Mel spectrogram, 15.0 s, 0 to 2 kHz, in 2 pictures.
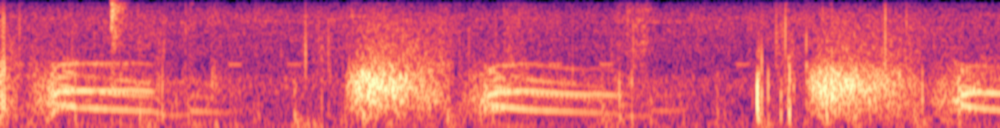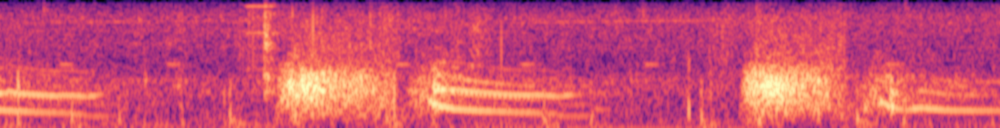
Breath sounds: Inhalation: 2.52-3.36 s, 5.98-6.95 s, 9.58-10.55 s, 13.04-14.00 s
Exhalation: 3.47-5.25 s, 7.13-8.51 s, 10.62-12.00 s, 14.06-15.00 s
Wheeze: 0.13-1.80 s, 3.47-5.25 s, 7.13-8.51 s, 10.62-12.00 s, 14.06-15.00 s

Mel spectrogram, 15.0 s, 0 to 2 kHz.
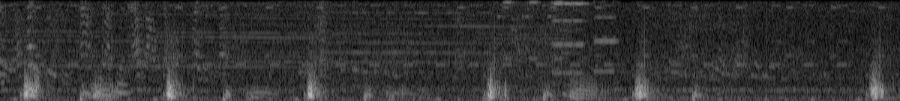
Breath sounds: Inhalation: 0.23-0.65 s, 2.62-3.30 s, 5.03-5.75 s, 8.03-8.50 s, 10.51-11.18 s
Exhalation: 1.29-2.17 s, 3.63-4.74 s, 6.00-7.38 s, 8.98-10.28 s
Wheeze: 1.90-2.20 s

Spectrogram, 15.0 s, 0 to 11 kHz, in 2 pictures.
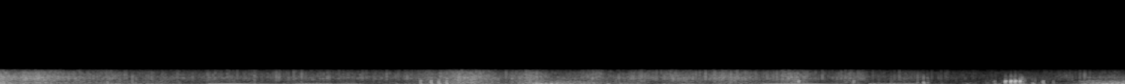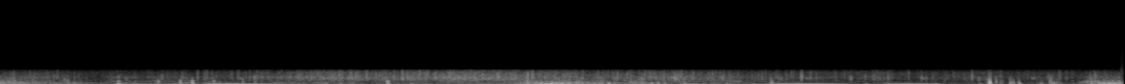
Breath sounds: Inhalation: 3.34-4.43 s, 7.19-8.15 s, 11.04-12.01 s
Rhonchi: 1.36-2.48 s, 5.07-6.26 s, 8.85-9.44 s, 12.59-13.22 s, 13.39-13.83 s
Crackles: 3.34-4.43 s, 7.19-8.15 s, 11.04-12.01 s

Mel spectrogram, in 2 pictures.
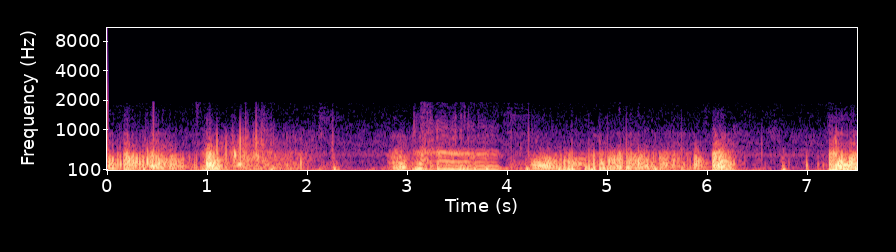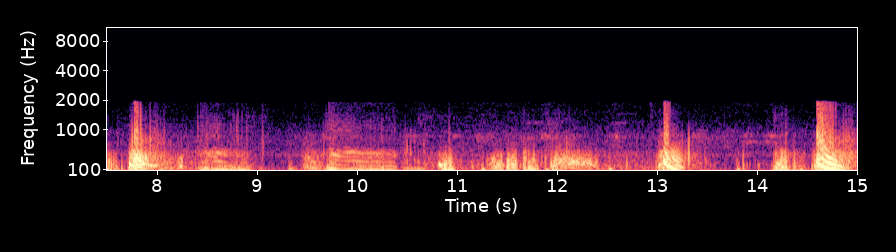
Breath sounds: Inhalation: 0.00-0.80 s, 2.70-3.94 s, 7.17-8.28 s, 9.47-11.02 s
Exhalation: 0.90-2.11 s, 4.17-6.34 s, 8.36-9.04 s, 11.23-12.55 s
Wheeze: 3.03-3.94 s, 8.36-9.04 s, 9.47-10.50 s, 13.04-13.37 s, 14.62-15.00 s
Crackles: 0.00-0.80 s, 0.90-2.11 s, 4.17-6.34 s, 7.17-8.28 s, 11.23-12.55 s

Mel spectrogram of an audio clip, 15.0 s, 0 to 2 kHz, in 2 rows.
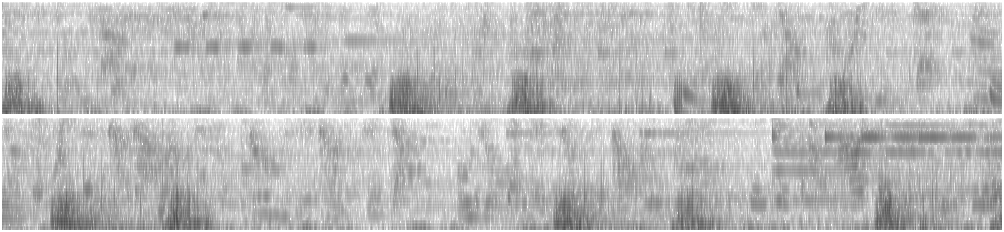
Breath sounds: Inhalation: 2.79-3.72 s, 5.26-6.07 s, 7.81-8.68 s, 11.56-12.52 s, 13.99-15.00 s
Exhalation: 3.77-4.93 s, 6.08-7.19 s, 8.69-9.83 s, 12.52-13.63 s
Wheeze: 4.97-5.25 s, 7.21-7.84 s
Crackles: 2.80-3.74 s, 5.26-6.07 s, 7.79-8.68 s, 11.56-12.52 s, 13.99-15.00 s

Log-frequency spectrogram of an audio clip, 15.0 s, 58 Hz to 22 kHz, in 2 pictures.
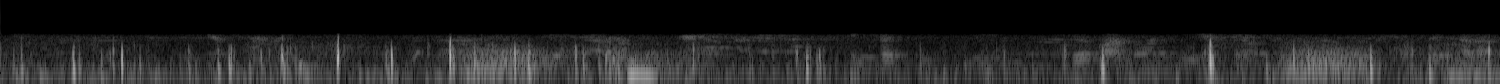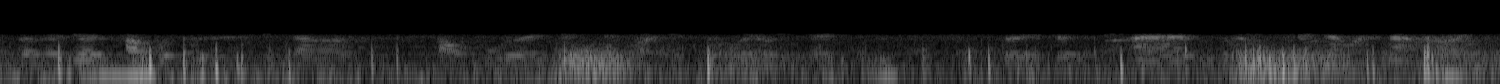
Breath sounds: Inhalation: 2.20-2.92 s, 6.38-6.95 s, 10.15-10.80 s, 13.76-14.40 s
Exhalation: 2.92-3.51 s, 6.96-7.61 s, 11.06-11.71 s
Rhonchi: 3.04-3.40 s, 7.89-8.35 s

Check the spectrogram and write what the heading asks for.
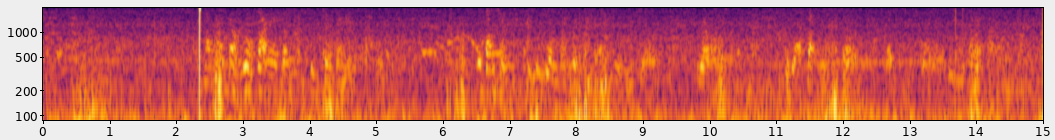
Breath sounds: Inhalation: 2.36-3.22 s, 3.80-4.85 s, 6.07-6.47 s, 7.46-8.61 s, 11.60-12.49 s, 13.79-14.38 s
Stridor: 5.53-6.98 s
Crackles: 2.36-3.22 s, 3.80-4.85 s, 7.46-8.61 s, 11.60-12.49 s, 13.79-14.38 s

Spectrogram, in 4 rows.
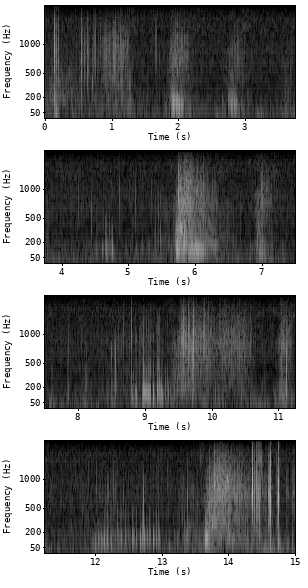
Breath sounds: Inhalation: 1.67-2.24 s, 5.64-6.45 s
Exhalation: 2.62-3.04 s, 6.83-7.17 s
Rhonchi: 1.67-2.24 s, 5.64-6.45 s
Crackles: 2.62-3.04 s, 6.83-7.17 s

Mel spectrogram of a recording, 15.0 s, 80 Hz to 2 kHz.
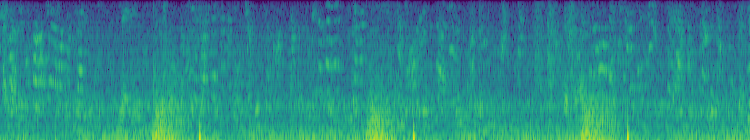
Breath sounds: Inhalation: 2.99-4.02 s, 7.35-8.28 s, 11.63-12.57 s

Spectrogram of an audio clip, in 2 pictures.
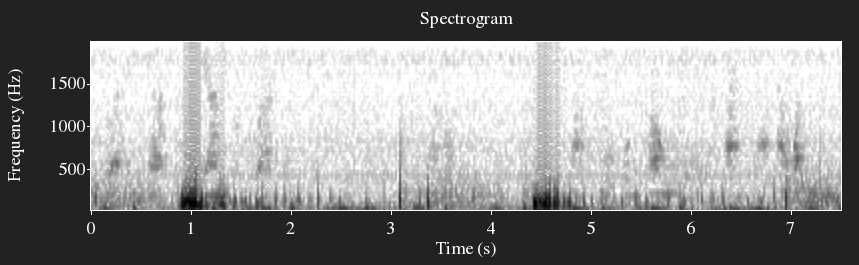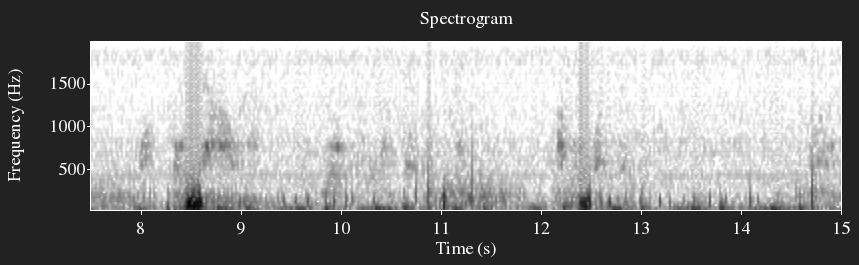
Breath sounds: Inhalation: 3.26-4.23 s, 6.97-8.16 s, 11.02-11.99 s
Exhalation: 0.78-1.71 s, 4.24-5.04 s, 8.27-9.23 s, 12.14-12.94 s
Crackles: 0.78-1.71 s, 4.24-5.04 s, 8.27-9.23 s, 12.14-12.94 s

